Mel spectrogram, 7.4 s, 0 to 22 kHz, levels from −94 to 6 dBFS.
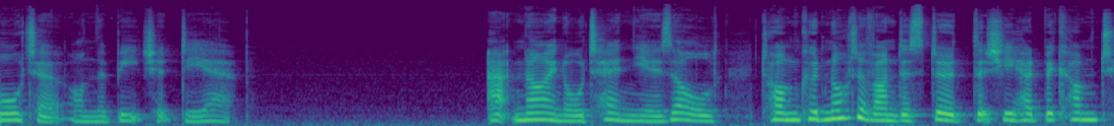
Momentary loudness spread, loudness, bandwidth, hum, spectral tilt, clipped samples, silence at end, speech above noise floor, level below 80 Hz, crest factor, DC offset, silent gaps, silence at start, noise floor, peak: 12 LU; -26 LUFS; 16.5 kHz; none; -5.5 dB/octave; under 0.1%; 0 s; 35 dB; -60 dBFS; 16 dB; under 0.1%; none; 0 s; -60 dBFS; -10 dBFS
